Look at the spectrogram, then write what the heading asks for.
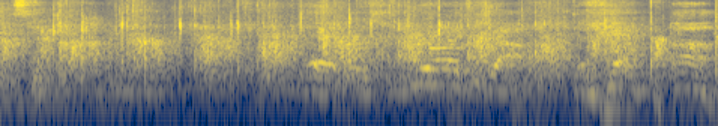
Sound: audience applause

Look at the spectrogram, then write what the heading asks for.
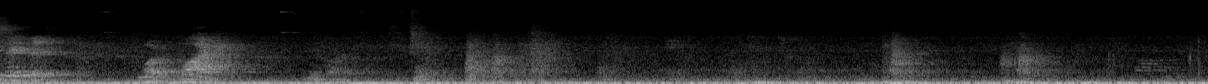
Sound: whispers

